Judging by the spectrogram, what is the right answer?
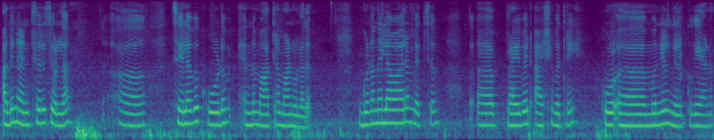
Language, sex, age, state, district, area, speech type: Malayalam, female, 18-30, Kerala, Thiruvananthapuram, urban, spontaneous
